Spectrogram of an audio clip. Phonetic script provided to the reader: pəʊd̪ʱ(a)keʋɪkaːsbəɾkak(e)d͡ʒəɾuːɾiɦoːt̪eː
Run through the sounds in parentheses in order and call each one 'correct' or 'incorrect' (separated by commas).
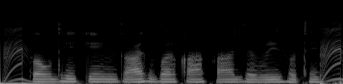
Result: incorrect, incorrect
